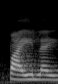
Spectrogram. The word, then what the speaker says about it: pili: compatibility they have this it's pilai is what I pronounce so in the pile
